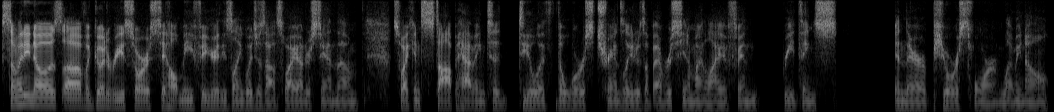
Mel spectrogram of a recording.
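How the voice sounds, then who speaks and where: A man's voice: low voice, steady tone, normal speed, a bit bright, no room sound. A man giving casual, informal reaction commentary as a streamer, with hesitant asides. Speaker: VTuber reacting to a video.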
